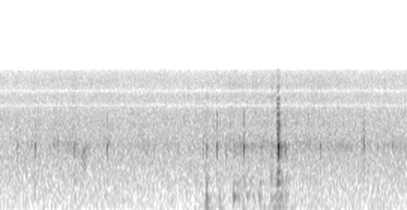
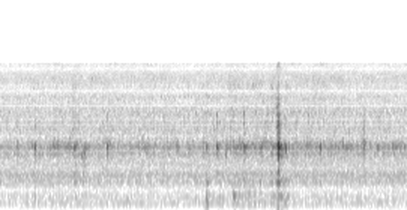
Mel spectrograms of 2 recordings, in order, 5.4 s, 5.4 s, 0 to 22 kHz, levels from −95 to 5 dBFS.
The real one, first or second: first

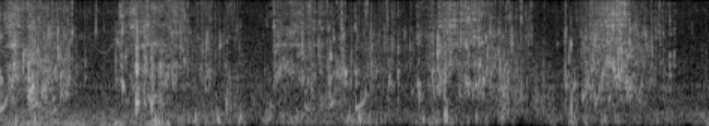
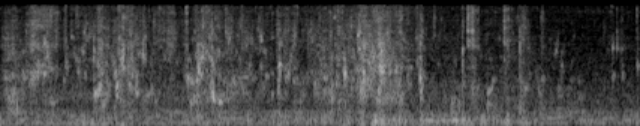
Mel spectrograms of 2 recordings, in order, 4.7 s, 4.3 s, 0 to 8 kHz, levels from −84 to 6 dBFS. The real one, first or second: first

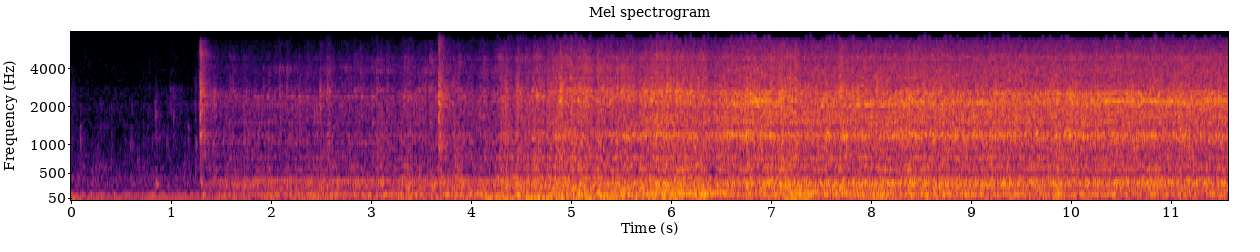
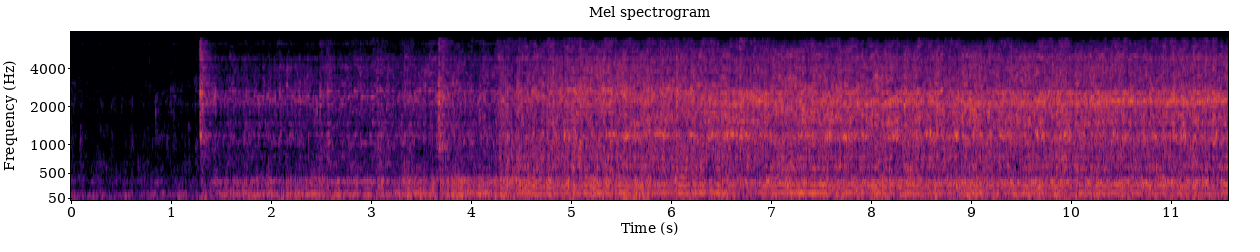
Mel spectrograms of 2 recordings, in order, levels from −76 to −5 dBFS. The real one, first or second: first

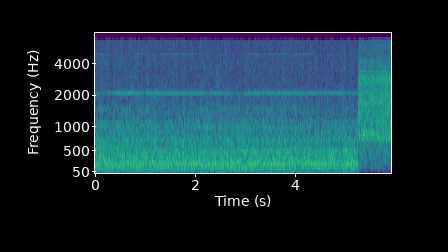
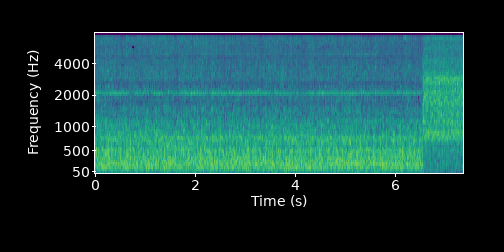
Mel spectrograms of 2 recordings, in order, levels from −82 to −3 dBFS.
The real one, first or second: first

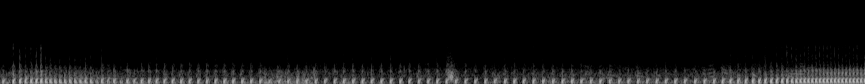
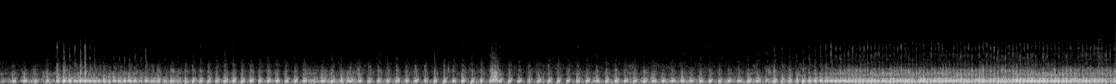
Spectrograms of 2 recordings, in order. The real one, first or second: first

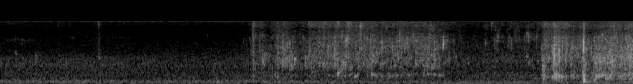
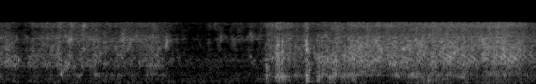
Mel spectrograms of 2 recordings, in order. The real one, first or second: first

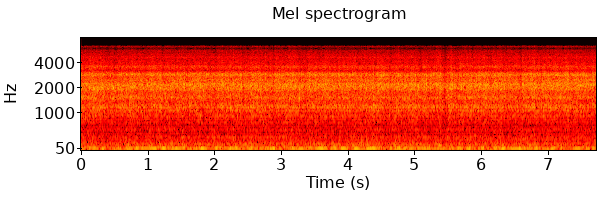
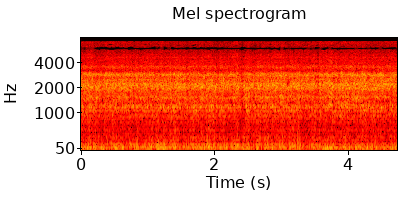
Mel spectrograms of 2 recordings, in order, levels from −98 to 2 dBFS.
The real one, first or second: first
